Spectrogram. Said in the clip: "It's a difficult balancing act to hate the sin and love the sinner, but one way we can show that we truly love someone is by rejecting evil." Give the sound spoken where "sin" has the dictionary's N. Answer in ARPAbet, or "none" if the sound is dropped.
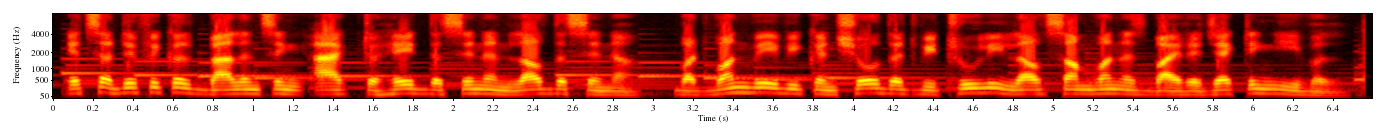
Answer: N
